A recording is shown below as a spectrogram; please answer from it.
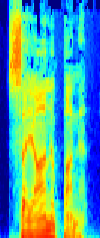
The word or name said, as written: सयानपन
